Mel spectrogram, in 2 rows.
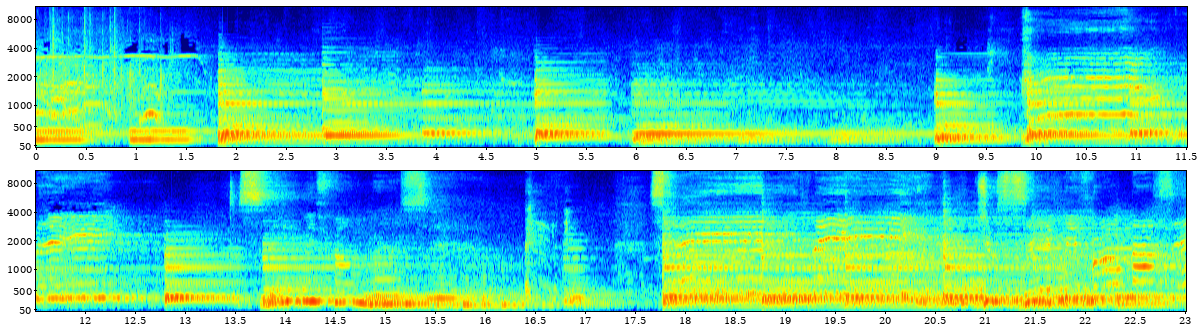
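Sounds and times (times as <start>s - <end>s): slow piano chords: 0.0s - 23.0s.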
